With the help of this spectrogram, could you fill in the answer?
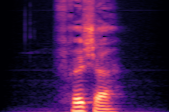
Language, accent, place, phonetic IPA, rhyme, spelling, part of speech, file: German, Germany, Berlin, [ˈfʁɪʃɐ], -ɪʃɐ, frischer, adjective, De-frischer.ogg
- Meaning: 1. comparative degree of frisch 2. inflection of frisch: strong/mixed nominative masculine singular 3. inflection of frisch: strong genitive/dative feminine singular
